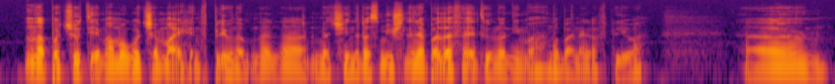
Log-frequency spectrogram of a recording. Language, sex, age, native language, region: Slovenian, male, 18-29, Slovenian, Drava region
